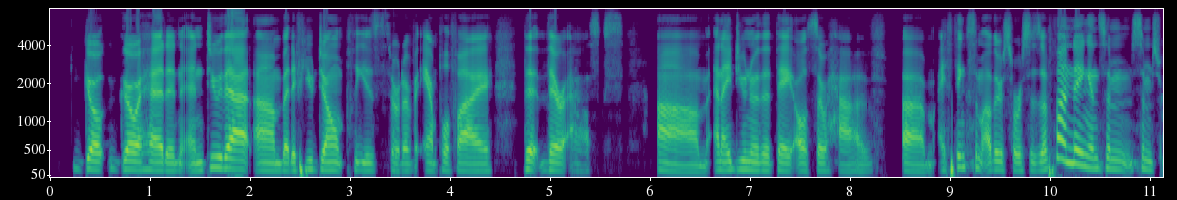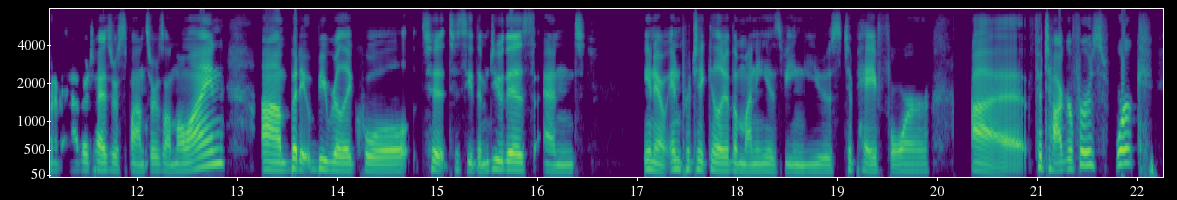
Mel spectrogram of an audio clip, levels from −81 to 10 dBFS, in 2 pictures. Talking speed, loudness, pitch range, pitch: 200 wpm, -15 LUFS, 130-160 Hz, 140 Hz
